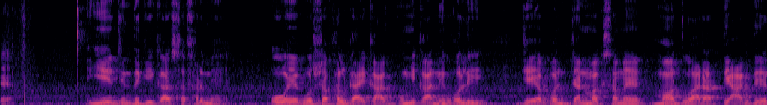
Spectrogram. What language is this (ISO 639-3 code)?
mai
